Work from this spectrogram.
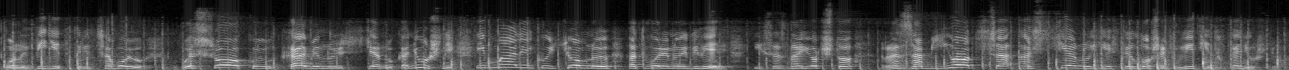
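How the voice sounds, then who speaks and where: A man's voice: sits high, expressive, measured pace, hardly any pauses, lo-fi sound, background noise. A man narrating a story for a radio play in a dramatic, scripted style.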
